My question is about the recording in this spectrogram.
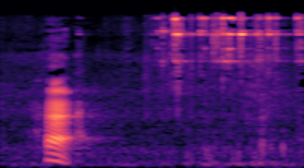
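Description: A dog's metal chain collar and tags jingling lightly as the dog moves, a run of small clinks starting about a second in.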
